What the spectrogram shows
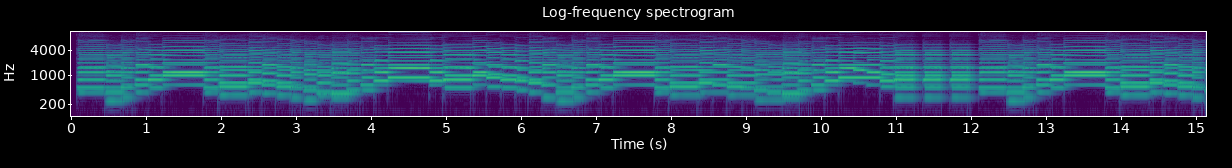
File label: polka; fr Leksand 2st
